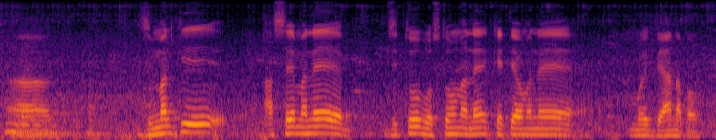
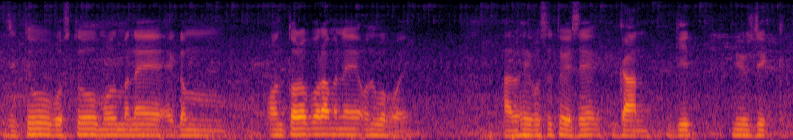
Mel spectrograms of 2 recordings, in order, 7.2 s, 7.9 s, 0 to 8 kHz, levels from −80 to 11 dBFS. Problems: none marked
